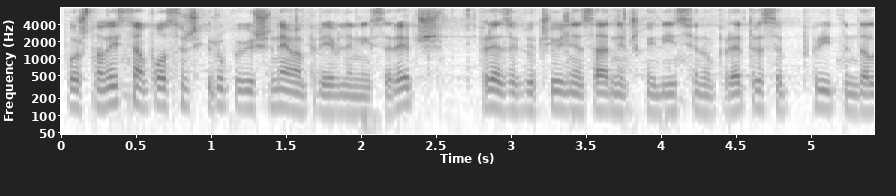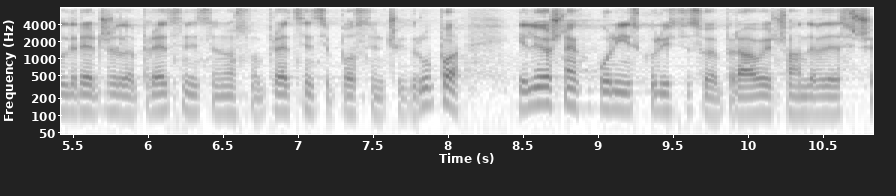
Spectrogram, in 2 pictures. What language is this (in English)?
Serbian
